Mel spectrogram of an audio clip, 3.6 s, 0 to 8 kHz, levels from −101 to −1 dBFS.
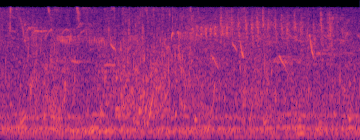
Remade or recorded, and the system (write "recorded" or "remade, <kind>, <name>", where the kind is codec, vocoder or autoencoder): recorded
